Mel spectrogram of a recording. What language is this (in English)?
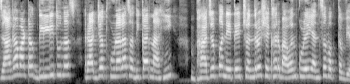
Marathi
